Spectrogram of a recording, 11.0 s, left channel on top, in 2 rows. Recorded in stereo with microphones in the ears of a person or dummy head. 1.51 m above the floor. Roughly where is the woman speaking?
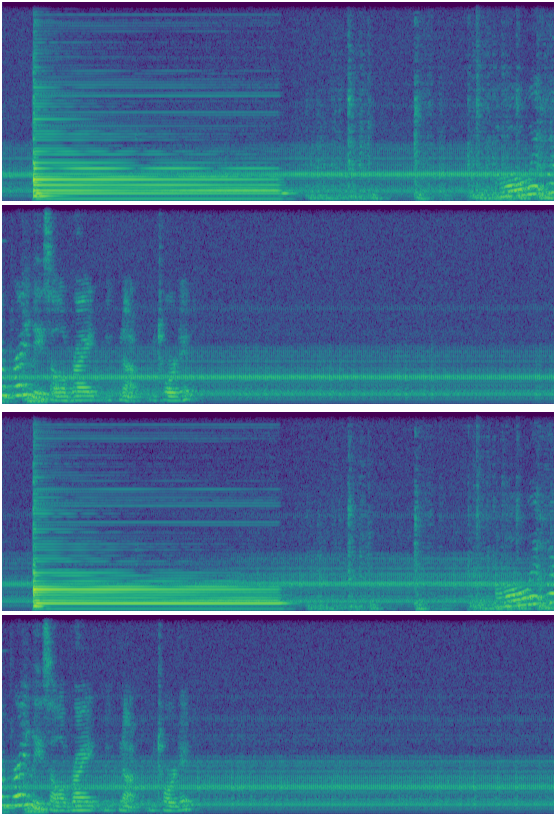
Right.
